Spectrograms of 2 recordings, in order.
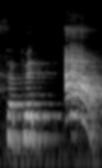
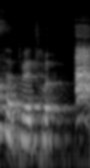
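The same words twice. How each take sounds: First: Louder demo cry. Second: Light demo cry. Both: Shown as a demonstration. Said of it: "le cri que vous voulez".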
